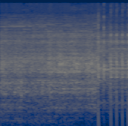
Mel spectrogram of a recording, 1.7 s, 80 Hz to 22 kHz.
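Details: Even high-pitched whir, then quick regular gear clicks from a 1983 Horikawa Cosmic Fighter tin robot. It had squealed and run slow before the motor was lubed and wires pulled into the gears were rerouted; now it spins freely and runs normally.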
